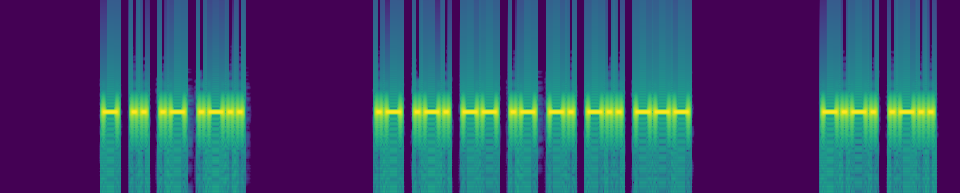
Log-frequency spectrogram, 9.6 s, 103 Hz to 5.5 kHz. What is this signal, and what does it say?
Morse code, heard as a keyed tone, about 25 wpm, 550 Hz. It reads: TIAL ARMANDO CL
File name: Ultimate Word List / 25WPM Ultimate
